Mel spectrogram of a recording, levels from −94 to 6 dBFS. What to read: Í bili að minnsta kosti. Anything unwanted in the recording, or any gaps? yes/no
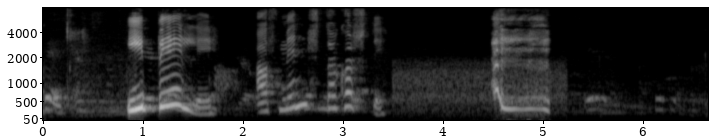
yes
